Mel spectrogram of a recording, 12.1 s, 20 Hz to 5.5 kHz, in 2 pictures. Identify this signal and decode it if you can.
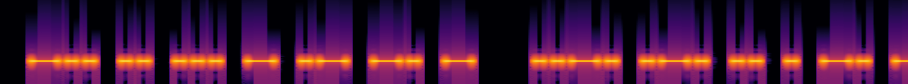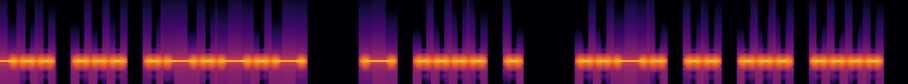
Morse code, heard as a keyed tone, about 20 wpm, 600 Hz. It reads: DISTANT FRIENDS. THE FISH
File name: the old man and the sea part 2 20wpm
